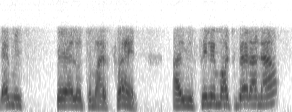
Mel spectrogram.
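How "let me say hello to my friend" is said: ordinary delivery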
